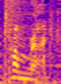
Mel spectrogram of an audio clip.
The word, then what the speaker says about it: Pommerac: say it right yeah don't say right P pum rock yeah yeah pum Rock that's what I said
